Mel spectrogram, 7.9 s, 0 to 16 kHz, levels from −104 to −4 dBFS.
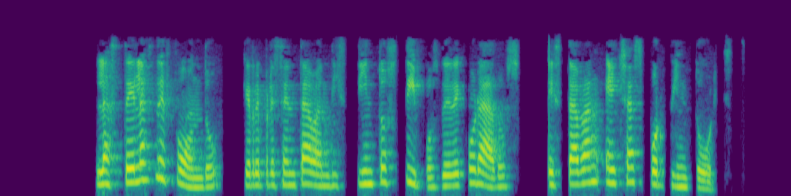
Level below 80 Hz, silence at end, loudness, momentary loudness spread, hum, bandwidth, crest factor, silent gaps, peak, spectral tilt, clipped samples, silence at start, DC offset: -62 dBFS; 0.8 s; -18 LUFS; 9 LU; none; 7.8 kHz; 18 dB; 2.23-2.43 s, 3.46-3.57 s, 3.98-4.05 s, 5.20-5.47 s, 5.62-5.67 s, 6.44-6.49 s; -2 dBFS; -5.5 dB/octave; under 0.1%; 0.95 s; under 0.1%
